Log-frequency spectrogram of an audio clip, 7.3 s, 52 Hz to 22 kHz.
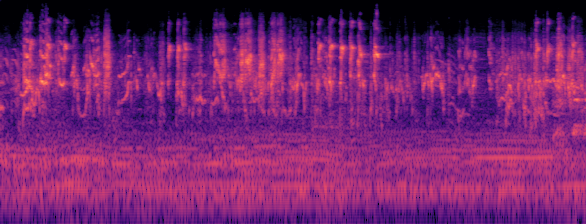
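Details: Pet budgies chirping, recorded August 14, 2024: dense bursts of scratchy warbles and sharp squeaky chirps, several birds overlapping, with brief lulls between louder runs indoors.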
